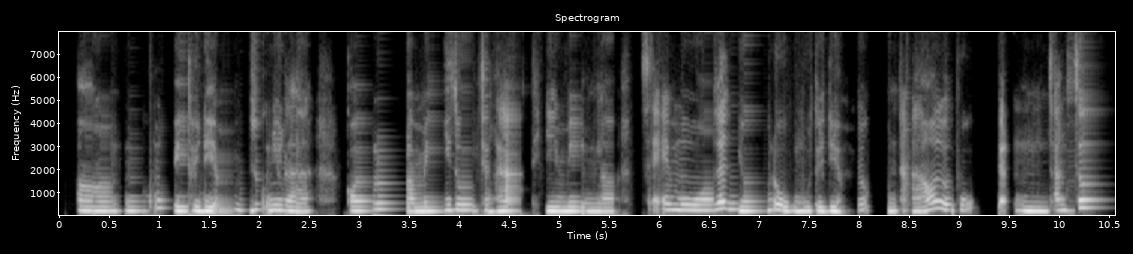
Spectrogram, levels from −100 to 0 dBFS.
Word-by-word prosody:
Ờ, 210 -2 +2
cũng 210 0 -3 0.3
tùy 205 -1 +3
thời 215 - +3
điểm. 200 0 +3
Ví 255 - -5
dụ 235 +5 -2
như 235 +1 +2
là 200 -4 0 0.3
có 210 0 0
lúc 285 0 -2 0.2
là 190 - -1
mình 195 +1 +2
đi 240 - -1
du 245 0 -1
lịch 220 -1 -10
chẳng 210 -6 -3
hạn, 210 +3 +2
thì 205 -1 +3
mình, 195 -2 +3
ờ, 185 0 -3 0.3
sẽ 270 - -6
mua 240 -2 +1
rất 300 +1 +3
nhiều 220 -8 +3
những 205 +3 -4
đồ 245 -5 +2
vào 200 -1 +2
một 200 - +4
thời 200 -1 +2
điểm, 195 -1 +3
ví 245 - -8
dụ - - -9 0.2
quần 190 +1 0
áo 200 +6 -2
rồi 260 -5 -1
phụ 240 - -9 0.2
kiện, 210 -9 +2
trang 235 +2 -4
sức. 345 +9 -3
210 Hz, 225 wpm, -19 LUFS, 200-240 Hz, 0.3 s, một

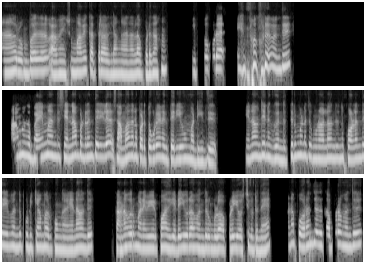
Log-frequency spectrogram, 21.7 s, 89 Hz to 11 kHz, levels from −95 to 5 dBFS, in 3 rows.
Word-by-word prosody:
ஆ, 200 - -10 0.3
ரொம்ப 195 0 0 0.5
அவன் 185 +1 +2
சும்மாவே 205 +1 +1
கத்துற 205 0 0
ஆள் 185 -1 0
தாங்க. 190 0 0
அதனால 180 +2 +1
அப்படிதான். 180 +1 0 0.7
இப்ப 235 +5 -7
கூட 250 +1 +2 0.5
இப்ப 240 +6 +1
கூட 295 - +4 0.2
வந்து 245 +3 +1 1.8
ஆமாங்க. 260 +2 +1
பயமா 235 +6 +2
இருந்துச்சு. 245 -2 -2
என்ன 240 +3 +2
பண்றதுன்னு 245 0 0
தெரியல. 240 +1 +1 0.2
சமாதானப்படுத்த 230 -1 +1
கூட 220 - +2
எனக்கு 220 -4 -1
தெரியவும் 215 +2 +1
மாட்டிகிது. 190 -1 0 0.7
ஏன்னா 230 +4 0
வந்து 255 +1 +1
எனக்கு 230 -3 -1
இந்த 200 -1 0
திருமணத்துக்கு 250 -2 0
முன்னாடிலாம் 215 +1 +1
வந்து 220 0 -1
இந்த 225 - -1
குழந்தையே 225 +3 +1
வந்து 220 0 -1
புடிக்காம 215 0 0
இருக்குங்க. 195 -1 -1 0.2
ஏன்னா 200 +2 +1
வந்து. 205 +1 +1 0.5
கணவர் 210 +4 +1
மனைவியும் 200 -1 +1
இருப்போம். 215 +3 0
அது 205 - +1
இடையூற 210 +2 +1 0.2
வந்துருங்களோ 195 0 +1
அப்டி 195 +1 -1
யோசிச்சுக்கிட்டு 190 0 -2
இருந்தேன். 185 +5 0 0.4
ஆனா 255 +3 -4
பொறந்ததுக்குப்புறம் 235 0 0
வந்து. 220 +2 +1
215 Hz, 140 wpm, -19 LUFS, 195-235 Hz, 1.8 s, கூட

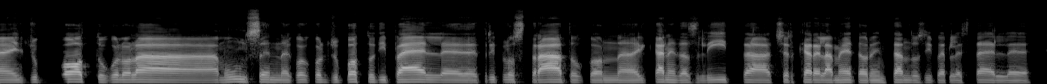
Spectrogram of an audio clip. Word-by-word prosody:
il 105 - -5
giubbotto, 115 +2 -1
quello 110 +1 -2
là, 105 -2 +4
Amundsen 110 -1 -2
col 105 0 -6
col 110 +1 -6
giubbotto 110 +2 -3
di 110 -1 -7
pelle, 105 -3 +3
triplo 110 +3 -9
strato, 105 -1 +3
con 100 0 -4
il 100 - -8
cane 110 -1 +2
da 100 0 -4
slitta 105 +1 -2
a 100 - -2
cercare 105 +1 0
la 100 0 +3
meta 100 0 -2
orientandosi 100 +1 -4
per 95 - -7
le 95 -1 -7
stelle, 95 -1 -5
105 Hz, 145 wpm, -27 LUFS, 100-110 Hz, -, là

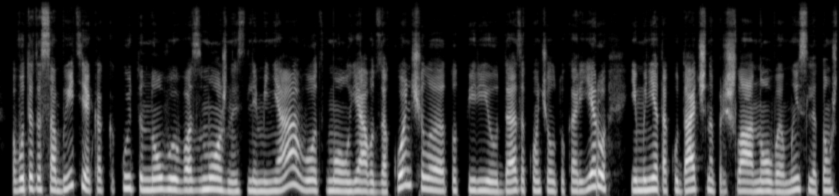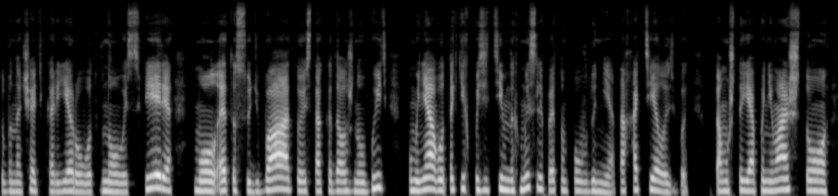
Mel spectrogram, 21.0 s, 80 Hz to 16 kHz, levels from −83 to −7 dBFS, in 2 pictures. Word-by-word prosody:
вот 205 +4 +1
это 210 -1 +2
событие 210 +5 0
как 190 0 -6
какую-то 215 +3 -3
новую 200 0 +2
возможность 190 -2 +1
для 180 -1 -1
меня, 185 +12 +1
вот. 185 -4 -1
Мол, 180 -1 +1
я 175 0 +2
вот 170 -2 -4
закончила 205 - +1
тот 185 -1 -5
период, 185 -3 -1
да, 175 +2 +3
закончила 185 -1 -4
ту 180 - -8
карьеру, 215 +8 +2 0.3
и 190 - 0
мне 190 +2 +3
так 185 +1 -3
удачно 190 +1 +2
пришла 175 0 +1
новая 175 -1 0
мысль 195 +2 -2
о - - -9
том, 185 -1 -3
чтобы 170 -2 -7
начать 170 +1 -4
карьеру 170 0 -1
вот 160 0 -4
в 180 - -7
новой 165 -2 0
сфере, 215 +4 +3 0.3
мол: 180 -2 +3
"Это 185 +2 +2
судьба, 195 +5 +3
то 185 - -2
есть 175 0 -4
так 175 +1 -2
и 175 - -3
должно 175 -1 -1
быть". 225 +6 -1 0.2
У - - -3
меня 200 +3 +5
вот 195 -1 0
таких 210 +1 -2
позитивных 195 0 0
мыслей 225 +1 0
по 185 - -6
этому 185 0 -4
поводу 180 0 -3
нет, 160 -4 -4
а 175 - -1
хотелось 185 -4 -2
бы. 165 - -10 0.3
Потому 180 0 -2
что 190 - -3
я 180 -1 +2
понимаю, 190 +2 +2
что 180 -3 0
185 Hz, 180 wpm, -23 LUFS, 175-200 Hz, 0.3 s, меня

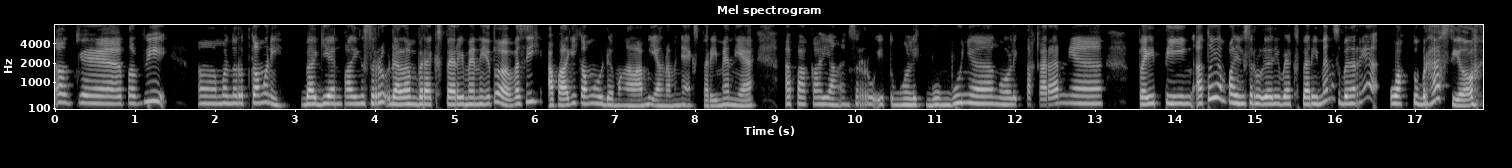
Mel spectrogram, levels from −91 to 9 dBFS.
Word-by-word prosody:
Oke, 275 -1 -1 0.4
tapi, 310 +7 -1 0.4
eee, 255 0 -1
menurut 265 0 -1
kamu 280 +2 +2
nih, 225 -5 -3 0.3
bagian 245 +2 +3
paling 250 +1 0
seru 265 -1 0
dalam 235 0 +5
bereksperimen 235 0 +2
itu, 290 +5 0
apa, 235 0 +3
sih? 320 +5 -4
Apalagi 210 +4 +2
kamu 255 -1 0
udah 220 -2 -1
mengalami 195 +2 -2
yang 185 - -5
namanya 190 +3 -5
eksperimen 190 +3 -4
ya. 190 +1 -2 0.4
Apakah 235 -1 -3
yang 225 -2 -2 0.2
seru 240 -2 -6
itu 220 0 -6
ngulik 215 0 -1
bumbunya, 250 +5 +1
ngulik 220 -2 -4
takarannya, 255 +4 -1 0.5
plating, 255 +1 +1
atau 265 +11 +1
yang 430 -7 +2
paling 270 -3 +5
seru 255 -2 +1
dari 245 +1 +5
bereksperimen 245 - +1
sebenarnya 260 - +1 0.2
waktu 255 0 +2
berhasil? 245 - +2
245 Hz, 135 wpm, -24 LUFS, 220-260 Hz, 0.5 s, dalam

